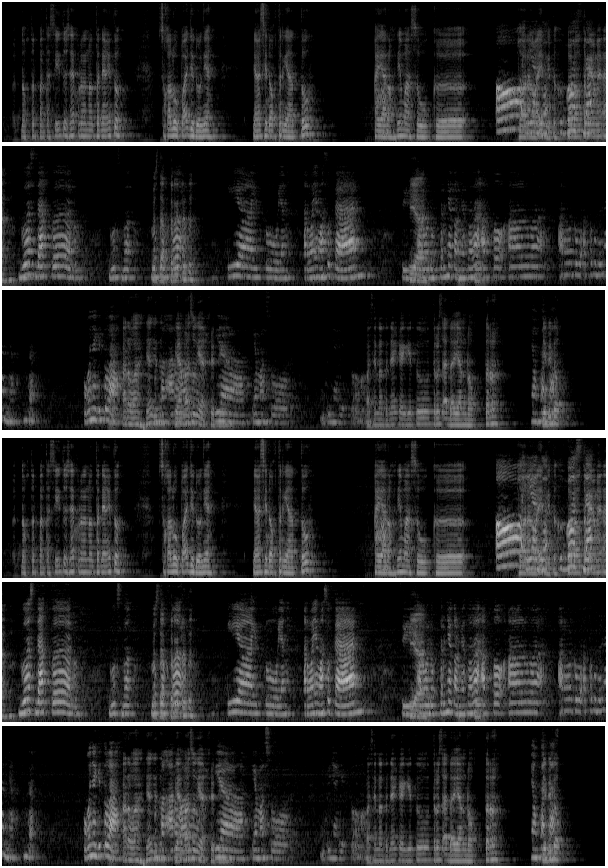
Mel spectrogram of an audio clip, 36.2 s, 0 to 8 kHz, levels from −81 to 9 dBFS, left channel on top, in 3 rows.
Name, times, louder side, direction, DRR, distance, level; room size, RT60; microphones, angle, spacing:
voice 1, 0.2-2.4 2.7-4.5 5.0-6.2 7.4-9.3 10.3-12.3 15.1-15.9 20.2-20.6 21.2-21.7 26.3-28.8 31.4-34.1 35.0-35.3, right 1 dB, 10° right, 0.6 m, -36 dB
voice 2, 9.9-11.8 12.4-13.6 14.2-14.7 15.1-15.8 16.6-17.8 18.1-19.3 20.1-22.9 23.2-24.8 25.8-26.6 27.2-28.2 28.4-29.9 30.5-31.5 34.7-35.3, right 5 dB, 65° right, 0.6 m, -31 dB
9.9 x 7.6 x 6.5 m
head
